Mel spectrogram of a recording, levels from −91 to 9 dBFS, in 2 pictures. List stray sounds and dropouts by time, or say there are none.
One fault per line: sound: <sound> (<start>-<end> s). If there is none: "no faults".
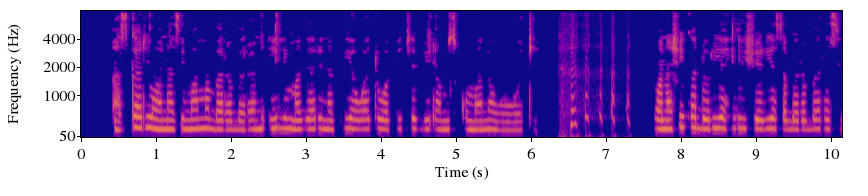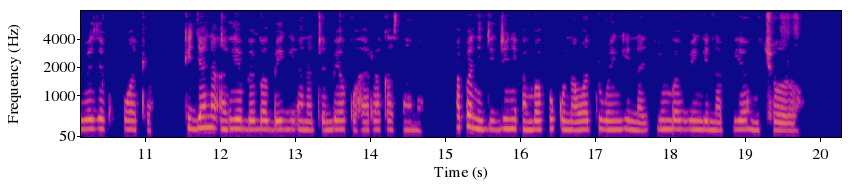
sound: laugh (6.4-7.4 s)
